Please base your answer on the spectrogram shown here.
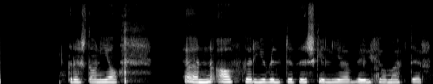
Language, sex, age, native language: Icelandic, male, 11, Icelandic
